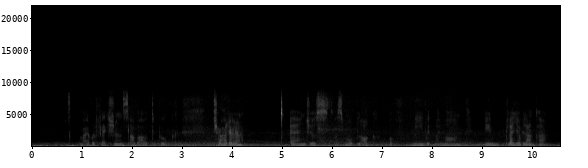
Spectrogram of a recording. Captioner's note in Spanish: Cháchara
